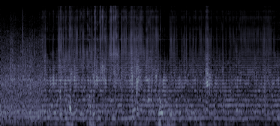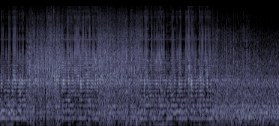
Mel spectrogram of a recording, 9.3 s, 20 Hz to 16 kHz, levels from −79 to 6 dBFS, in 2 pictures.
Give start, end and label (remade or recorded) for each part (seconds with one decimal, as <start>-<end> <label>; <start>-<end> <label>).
0.0-0.7 recorded; 0.7-5.1 remade; 5.1-5.7 recorded; 5.7-6.3 remade; 6.3-7.0 recorded; 7.0-8.2 remade; 8.2-9.3 recorded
